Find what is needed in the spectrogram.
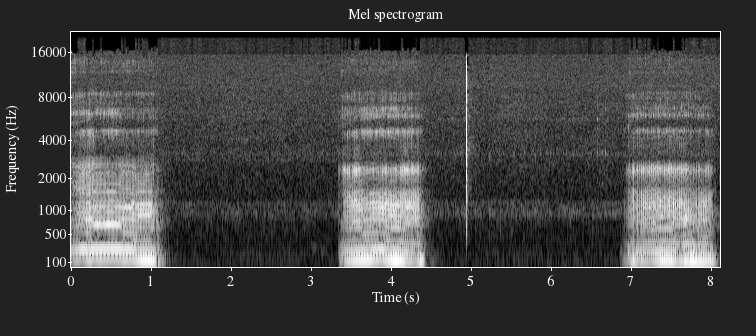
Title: LOULOU - FUNNY SNORING DOG BULLDOG ENGLISH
